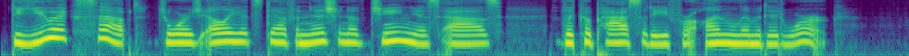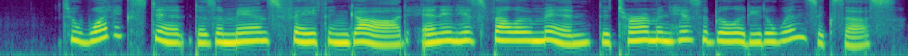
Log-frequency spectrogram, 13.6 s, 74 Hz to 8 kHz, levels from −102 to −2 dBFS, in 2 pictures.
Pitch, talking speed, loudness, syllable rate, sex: 245 Hz, 150 wpm, -15 LUFS, 4.7 syllables/s, female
